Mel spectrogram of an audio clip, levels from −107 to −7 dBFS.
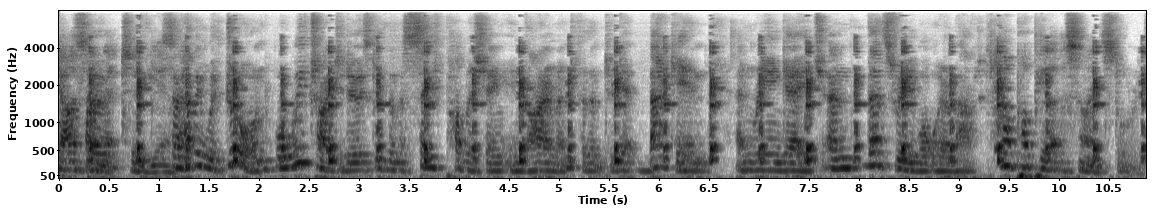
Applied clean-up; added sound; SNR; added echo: none; Clock; 0 dB; reverberation time 0.2 s.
